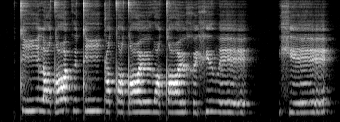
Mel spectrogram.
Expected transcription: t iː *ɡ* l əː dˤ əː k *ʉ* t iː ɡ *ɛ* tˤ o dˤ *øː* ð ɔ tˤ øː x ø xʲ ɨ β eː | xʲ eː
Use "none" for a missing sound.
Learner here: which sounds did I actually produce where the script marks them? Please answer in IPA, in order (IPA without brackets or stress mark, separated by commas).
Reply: none, ɨ, ɨ, øː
